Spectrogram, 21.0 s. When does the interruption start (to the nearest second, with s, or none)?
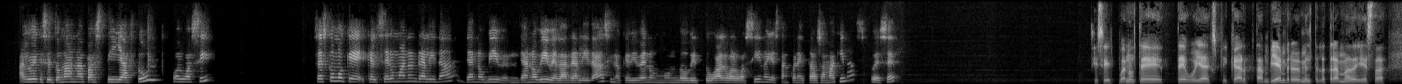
none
